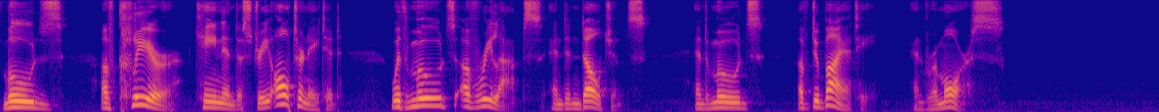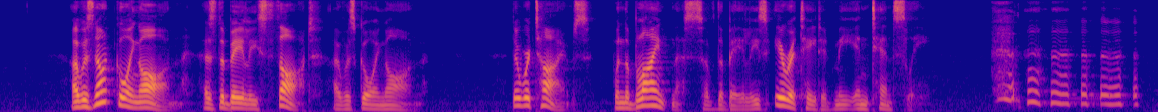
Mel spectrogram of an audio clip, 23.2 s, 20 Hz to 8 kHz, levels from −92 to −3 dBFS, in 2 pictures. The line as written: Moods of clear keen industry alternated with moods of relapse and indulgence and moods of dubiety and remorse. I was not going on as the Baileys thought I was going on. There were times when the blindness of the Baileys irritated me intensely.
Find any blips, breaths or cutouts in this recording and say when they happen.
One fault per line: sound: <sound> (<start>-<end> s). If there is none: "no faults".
sound: laugh (21.5-23.0 s)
